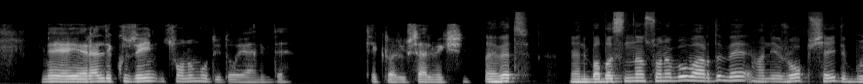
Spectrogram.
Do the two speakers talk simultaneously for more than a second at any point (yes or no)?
no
